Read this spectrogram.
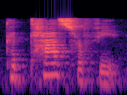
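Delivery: Catastrophe drawn out slowly; slow model word. Shown as a demonstration. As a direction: stretch out each syllable. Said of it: "읽어볼까요".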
